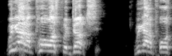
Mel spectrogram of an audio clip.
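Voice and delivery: high, loud call to stop; excited shout. Real, not acted. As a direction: shout it in hyped disbelief. Overwhelmed, shouting at viewers.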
